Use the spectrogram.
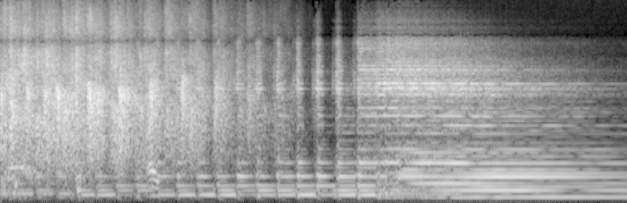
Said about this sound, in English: a wonderful round of applause, not just for this chat, but for this festival.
